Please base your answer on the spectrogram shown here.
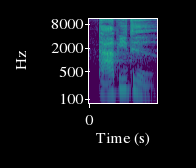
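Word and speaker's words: דוד: 이걸 우리가 모음을 넣어서 발음을 해보면 다비드 이런 말입니다. 다비드.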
